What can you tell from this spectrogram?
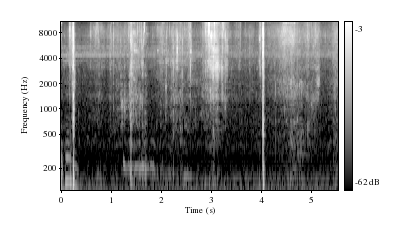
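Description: Wet mud mortar being pressed and smoothed by hand onto stacked sun-dried mud bricks, with soft squelching and two sharp knocks, about a quarter second in and just after four seconds. A steady low hum runs underneath.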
